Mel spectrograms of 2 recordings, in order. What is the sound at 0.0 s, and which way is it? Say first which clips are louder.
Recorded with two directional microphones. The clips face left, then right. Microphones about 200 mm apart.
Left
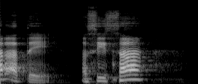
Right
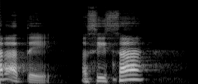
A man's voice: right 4 dB; 35° right (ahead or behind).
